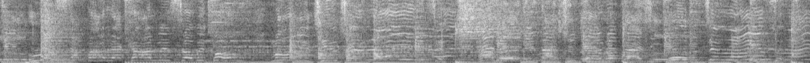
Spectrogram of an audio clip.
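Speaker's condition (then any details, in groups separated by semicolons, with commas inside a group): No condition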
